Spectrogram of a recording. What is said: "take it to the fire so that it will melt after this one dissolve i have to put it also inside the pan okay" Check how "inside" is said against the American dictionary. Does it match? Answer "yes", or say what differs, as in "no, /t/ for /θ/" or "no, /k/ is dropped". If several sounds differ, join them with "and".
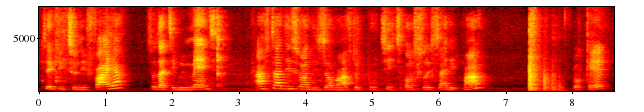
yes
